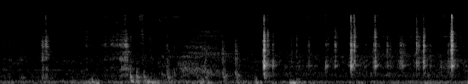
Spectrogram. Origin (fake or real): real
